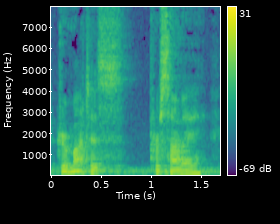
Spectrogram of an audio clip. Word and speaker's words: dramatis personae: Dramatis personae.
